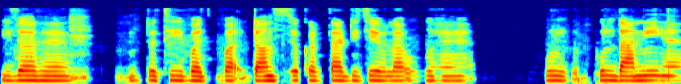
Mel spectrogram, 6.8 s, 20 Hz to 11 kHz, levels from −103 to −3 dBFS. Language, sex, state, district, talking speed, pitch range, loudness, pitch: Hindi, female, Bihar, Bhagalpur, 125 wpm, 175-185 Hz, -18 LUFS, 180 Hz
